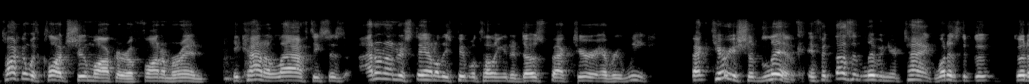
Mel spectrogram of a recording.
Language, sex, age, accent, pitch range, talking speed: English, male, 50-69, American, 150-205 Hz, 240 wpm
